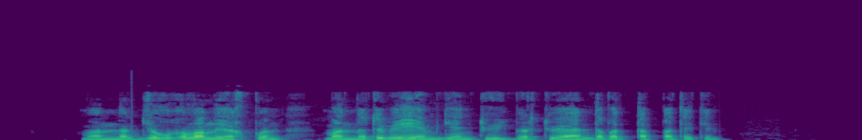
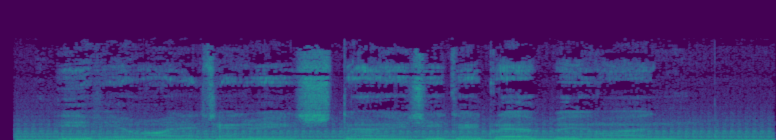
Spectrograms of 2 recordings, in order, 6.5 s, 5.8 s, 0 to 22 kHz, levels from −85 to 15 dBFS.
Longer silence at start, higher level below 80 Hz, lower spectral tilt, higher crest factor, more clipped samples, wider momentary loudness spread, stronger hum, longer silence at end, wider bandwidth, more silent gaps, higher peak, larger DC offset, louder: first, 0.6 s vs 0.1 s; second, -60 dBFS vs -30 dBFS; first, -7 dB/octave vs -4 dB/octave; about the same, 20 dB vs 16 dB; neither; first, 14 LU vs 7 LU; neither; first, 1.1 s vs 0 s; second, 8 kHz vs 15.5 kHz; neither; first, -2 dBFS vs -12 dBFS; neither; first, -21 LUFS vs -30 LUFS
